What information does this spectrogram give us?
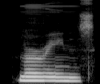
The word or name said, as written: marines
